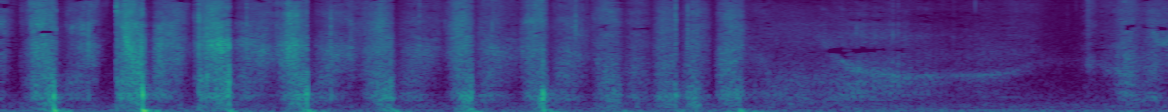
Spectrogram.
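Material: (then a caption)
Ice. A wooden stick scrapes and stabs into the icy granules of a partly eaten frozen orange sherbet in a paper cup. The result is a quick run of crisp, bright, gritty crunches and scrapes. The sound then fades to quiet faint rustling near the end.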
